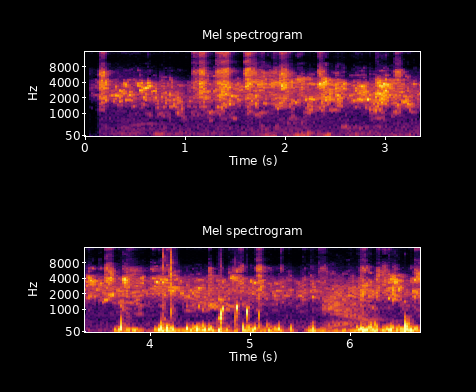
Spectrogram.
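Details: Budgerigar colony chattering nonstop, a dense mass of high, scratchy chirps and warbles, overlaid from midway by low knocks and thumps, like birds moving about or perches being struck.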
